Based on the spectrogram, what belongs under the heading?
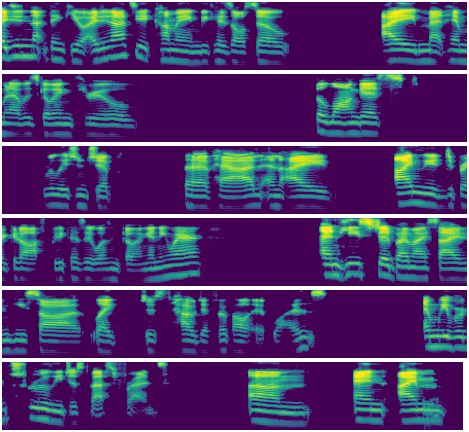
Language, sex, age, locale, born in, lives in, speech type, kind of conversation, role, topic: English, female, 30-34, en-US, United States, United States, conversation, unstructured, none, How can practicing mindfulness together strengthen relationships?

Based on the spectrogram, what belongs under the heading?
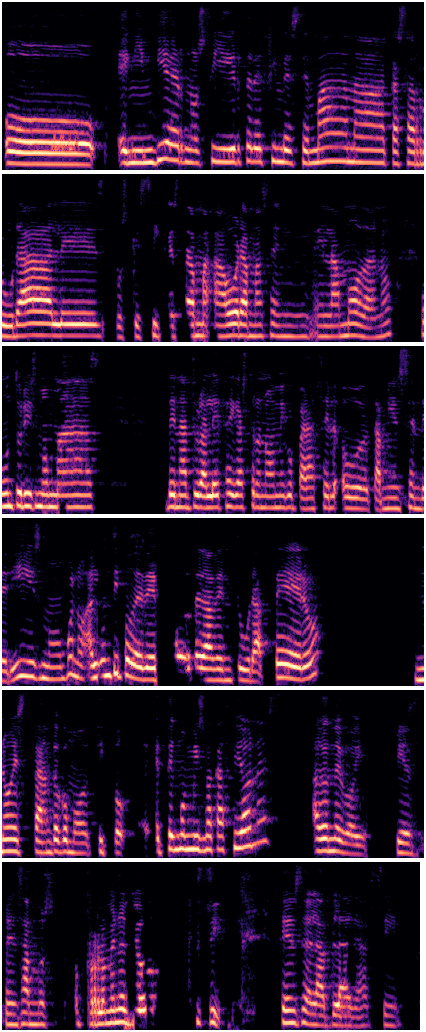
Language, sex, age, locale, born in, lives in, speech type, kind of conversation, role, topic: Spanish, female, 30-34, es-ES, Spain, Portugal, conversation, unstructured, none, ¿Te gusta más el mar o la montaña?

